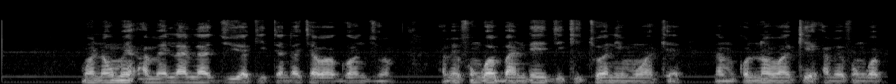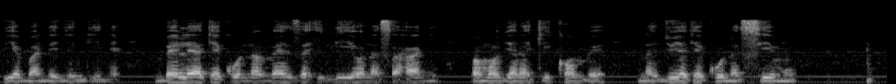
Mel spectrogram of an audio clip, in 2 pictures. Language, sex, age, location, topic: Swahili, female, 25-35, Kisumu, health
